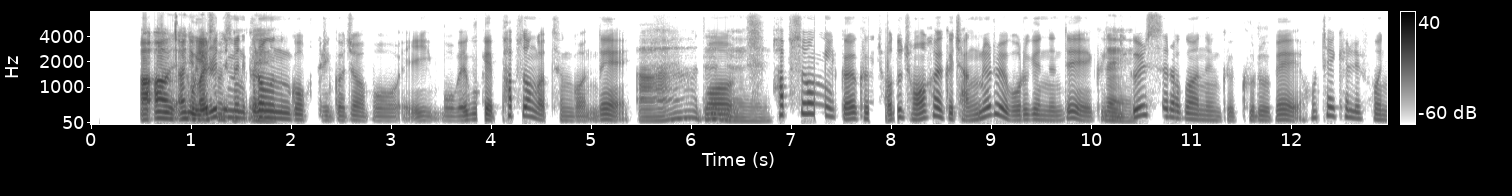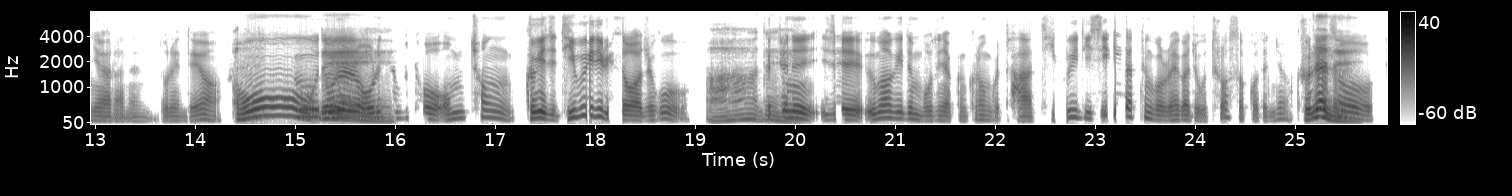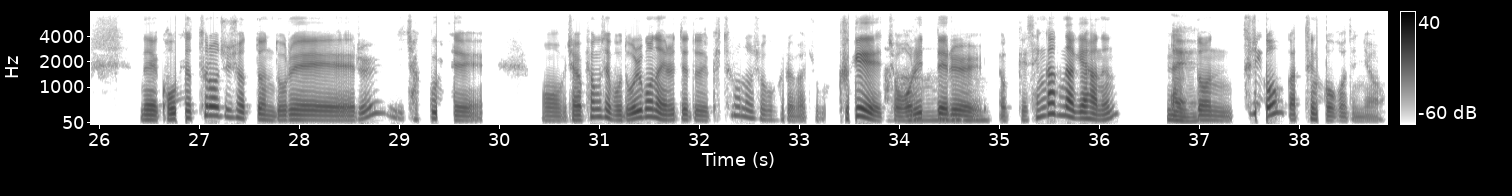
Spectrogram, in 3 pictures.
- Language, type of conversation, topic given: Korean, podcast, 어떤 노래가 어린 시절을 가장 잘 떠올리게 하나요?
- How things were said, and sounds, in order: tsk; teeth sucking; other background noise; put-on voice: "California라는"; in English: "trigger"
